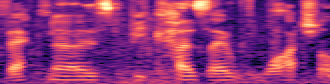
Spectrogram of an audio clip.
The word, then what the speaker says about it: Vecna: How do you pronounce Vecna? Vecna. Fuck. It's Vecna.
